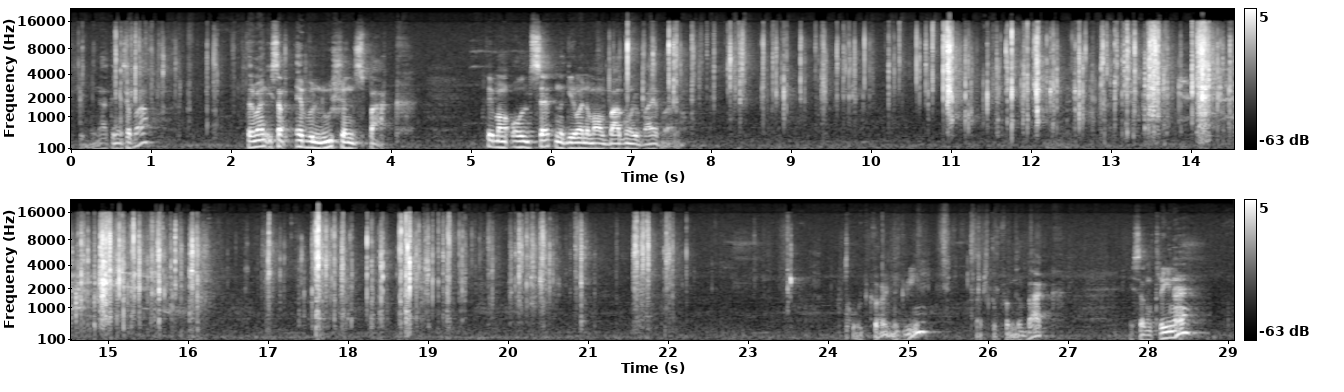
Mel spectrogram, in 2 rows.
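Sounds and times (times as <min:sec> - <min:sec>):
foil wrapper crinkling and tearing: 0:00.0 - 0:02.8, 0:06.6 - 0:22.4.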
